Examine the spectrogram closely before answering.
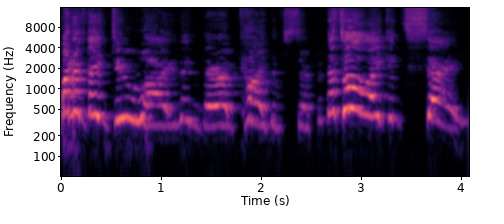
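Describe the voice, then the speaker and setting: Screechy indignant mama pigeon, storybook style, super high and scolding, wailing all over the place. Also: female voice, animated, normal speed. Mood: scornful, sulky. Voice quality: shrill, screechy. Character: indignant, frantic, shrieking mother pigeon. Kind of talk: storybook character voice.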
